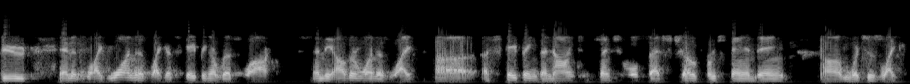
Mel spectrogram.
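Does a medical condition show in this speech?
Yes: cleft palate; congenital cleft palate.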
